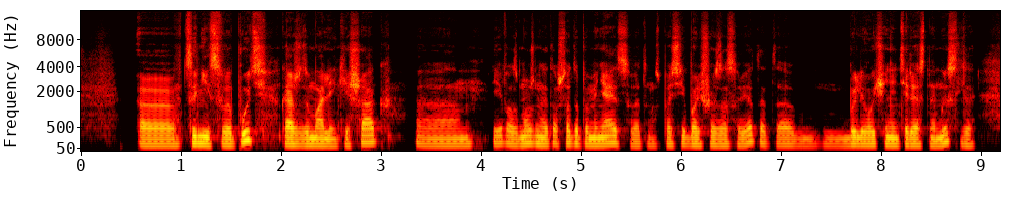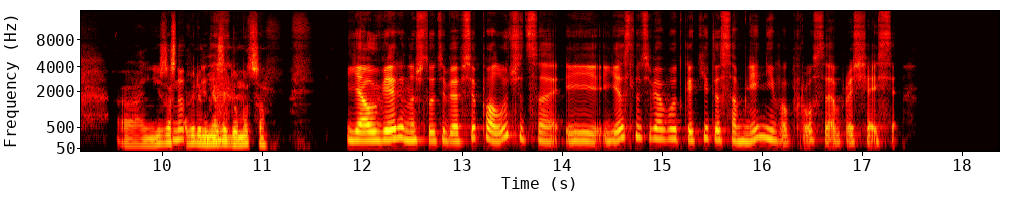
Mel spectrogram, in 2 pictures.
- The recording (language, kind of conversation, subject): Russian, advice, Как перестать постоянно тревожиться о будущем и испытывать тревогу при принятии решений?
- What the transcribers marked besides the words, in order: tapping; chuckle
